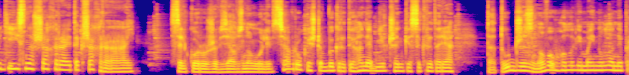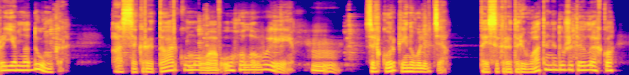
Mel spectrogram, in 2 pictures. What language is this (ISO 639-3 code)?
ukr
